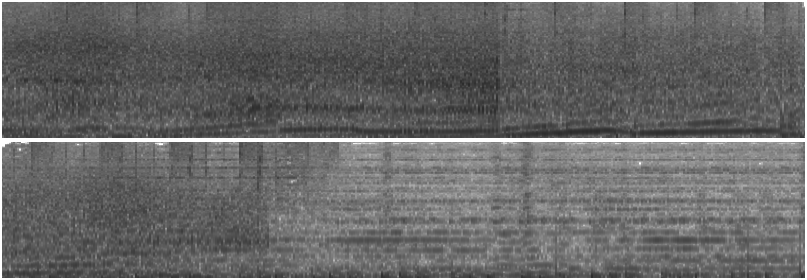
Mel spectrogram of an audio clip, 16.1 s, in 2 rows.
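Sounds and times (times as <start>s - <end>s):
car engine revving and accelerating: 0.0s - 11.1s
music: 0.0s - 16.0s.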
